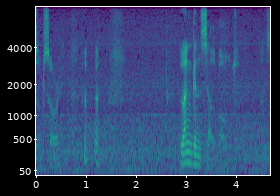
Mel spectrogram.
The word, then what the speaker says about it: Langenselbold: Well, I think the next station is the one we're meant to stop at, which is Langenselbold. Bold. I'm terrible with these names, I'm sorry. Langenselbold.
